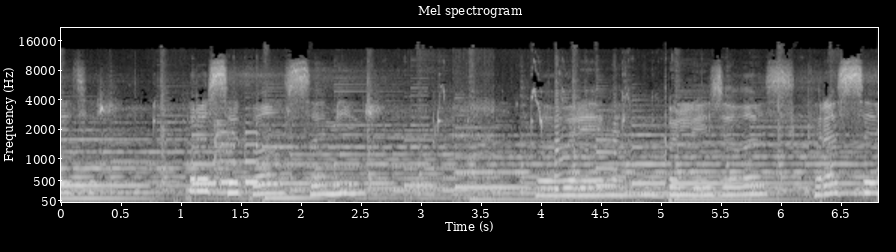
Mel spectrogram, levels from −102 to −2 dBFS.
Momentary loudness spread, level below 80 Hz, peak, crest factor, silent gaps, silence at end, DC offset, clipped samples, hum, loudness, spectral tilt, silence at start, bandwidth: 9 LU; -40 dBFS; -6 dBFS; 14 dB; none; 0 s; under 0.1%; under 0.1%; none; -22 LUFS; -4.5 dB/octave; 0 s; 15 kHz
